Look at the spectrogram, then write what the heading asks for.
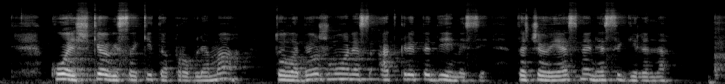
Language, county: Lithuanian, Telšiai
